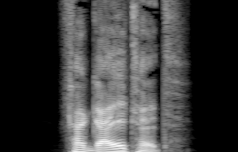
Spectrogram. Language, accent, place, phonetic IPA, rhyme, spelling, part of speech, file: German, Germany, Berlin, [fɛɐ̯ˈɡaltət], -altət, vergaltet, verb, De-vergaltet.ogg
- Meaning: second-person plural preterite of vergelten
